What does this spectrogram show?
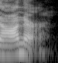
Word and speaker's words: honor: Look at these examples and pay attention to the pronunciation. An hour, an honor, but a hotel, a house.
